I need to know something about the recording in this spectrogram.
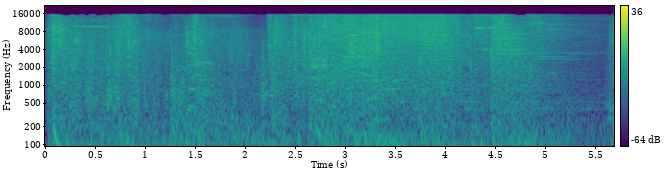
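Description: Magical blasts zap and crackle in a fast fight.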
